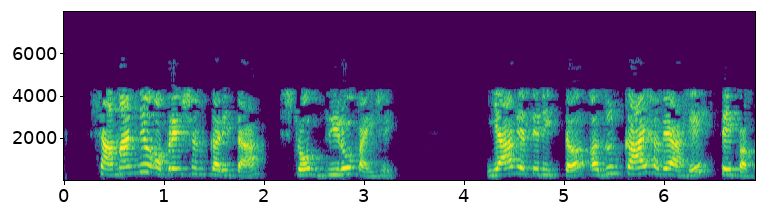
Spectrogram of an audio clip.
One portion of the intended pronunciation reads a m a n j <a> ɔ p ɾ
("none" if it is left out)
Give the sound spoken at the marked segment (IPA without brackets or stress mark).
ə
